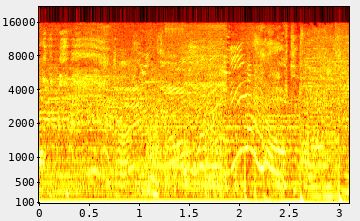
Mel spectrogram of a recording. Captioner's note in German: gluckst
